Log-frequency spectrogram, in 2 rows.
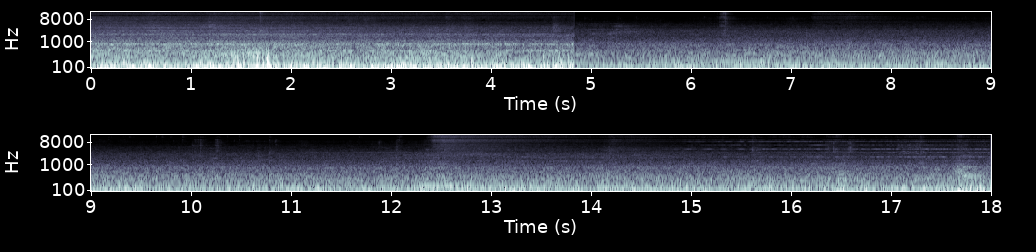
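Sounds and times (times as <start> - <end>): electric train rumbling: 0.0 - 18.0
train hiss: 12.4 - 14.4.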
